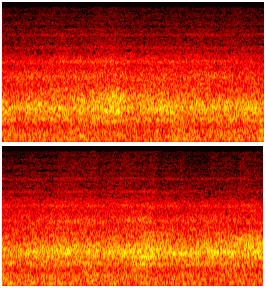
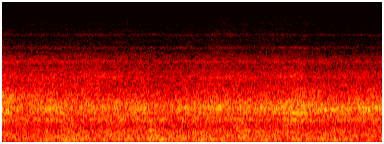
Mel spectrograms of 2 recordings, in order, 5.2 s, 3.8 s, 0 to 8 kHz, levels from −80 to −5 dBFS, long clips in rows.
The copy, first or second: first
